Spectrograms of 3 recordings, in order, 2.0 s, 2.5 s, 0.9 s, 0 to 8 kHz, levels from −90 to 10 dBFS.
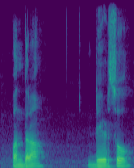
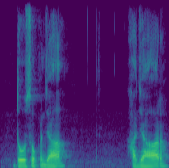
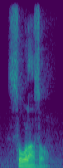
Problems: none marked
